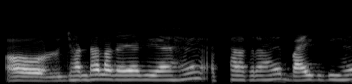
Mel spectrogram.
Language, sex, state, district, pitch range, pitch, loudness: Hindi, female, Bihar, Purnia, 200-215 Hz, 210 Hz, -24 LUFS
